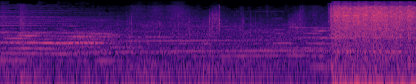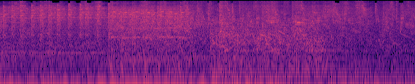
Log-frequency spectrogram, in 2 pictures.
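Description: Gunfire in the video game Mass Effect: a dense, steady burst of shots and booms that starts abruptly partway through and stays loud to the end, following a quieter stretch with a droning, siren-like tone.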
